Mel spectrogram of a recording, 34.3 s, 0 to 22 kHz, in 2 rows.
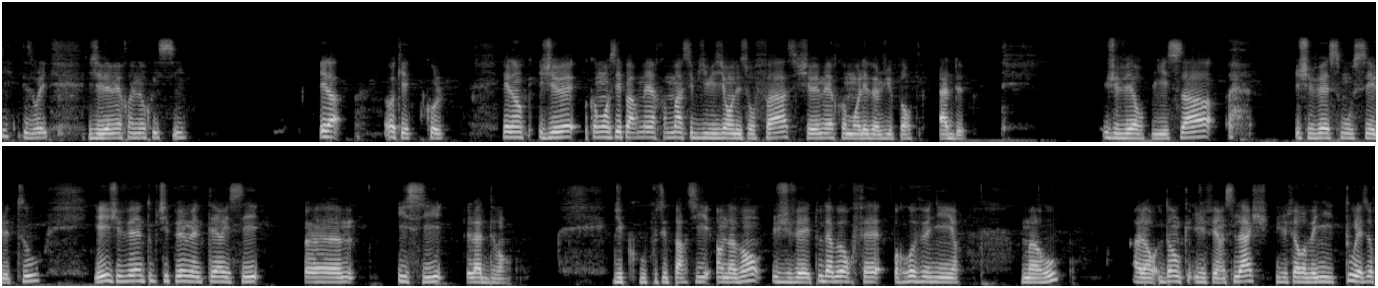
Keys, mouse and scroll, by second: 4.3 z, 4.9 Tab, 5.3-6.8 middle drag, 6.8 click, 10.7 click, 14.1 click, 14.6 middle click, 15.5 KP_3, 16.6 w, 18.0-18.6 scroll up 1, 18.6 Tab, 19.2-21.7 middle drag, 21.7 KP_Enter, 22.5 KP_3, 27.5-28.3 scroll down 2, 28.3-29.4 scroll down 1, 29.4 KP_Divide, 31.0-32.2 scroll up 1.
